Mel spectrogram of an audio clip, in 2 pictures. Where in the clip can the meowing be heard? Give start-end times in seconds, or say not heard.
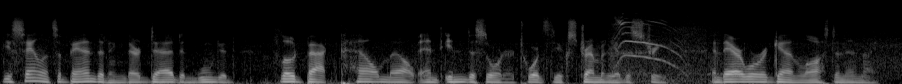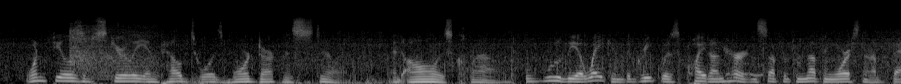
6.0-7.2, 9.7-10.7.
